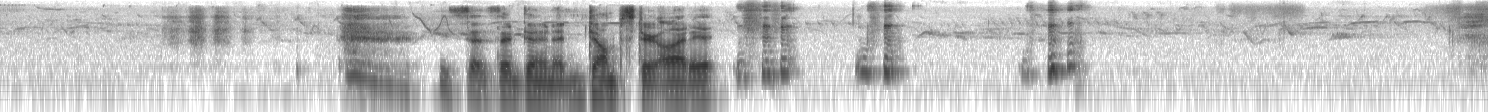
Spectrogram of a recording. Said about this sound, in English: It was the birds.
